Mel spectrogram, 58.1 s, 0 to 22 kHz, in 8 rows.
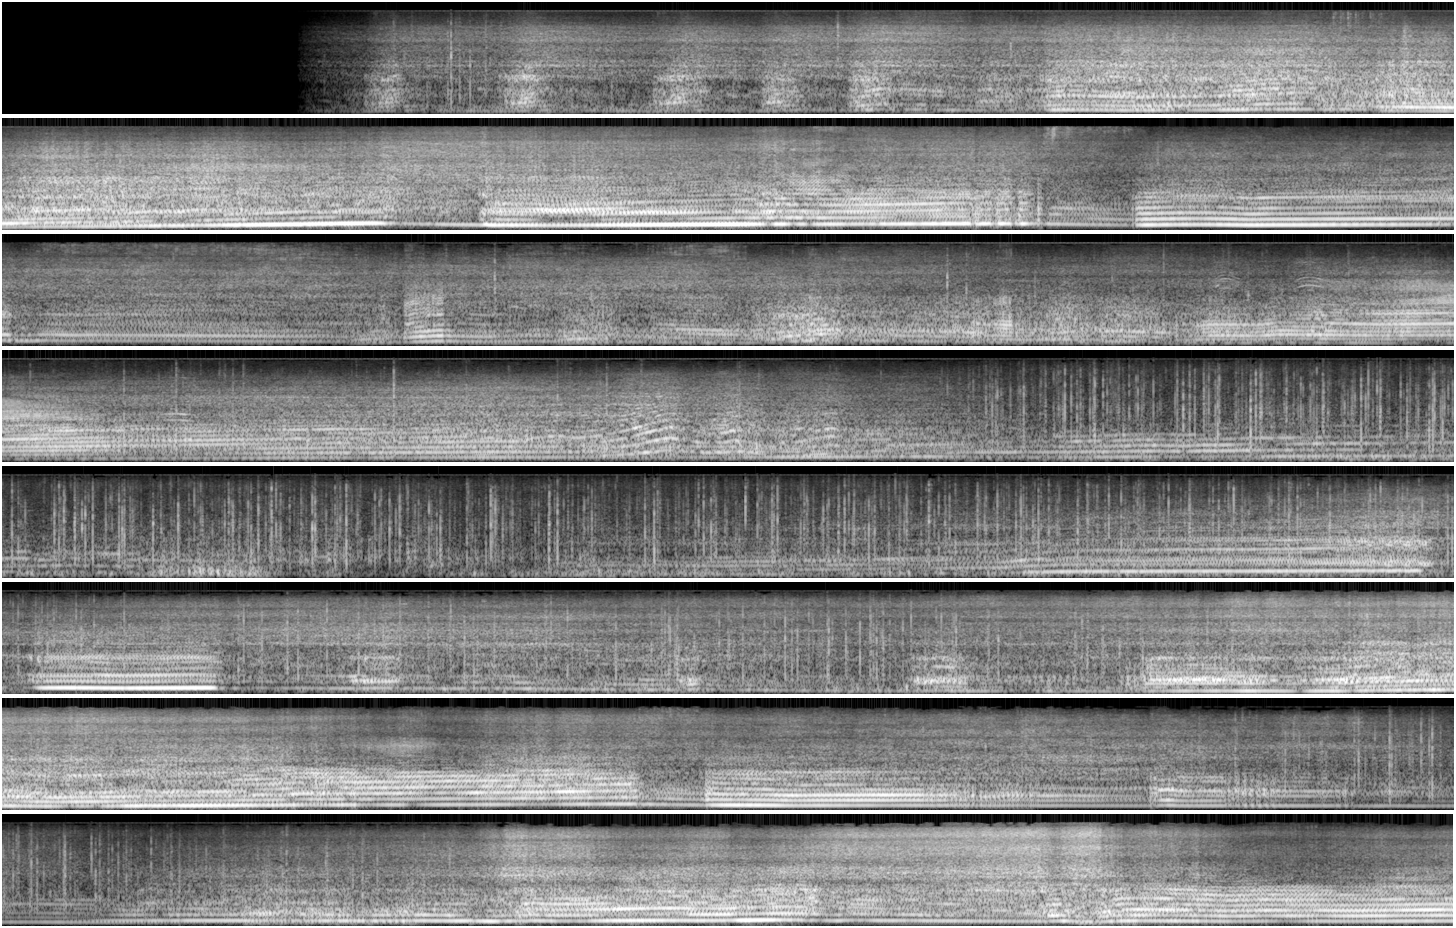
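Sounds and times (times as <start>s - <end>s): race car engine revving hard: 1.8s - 29.5s, 32.8s - 58.0s.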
